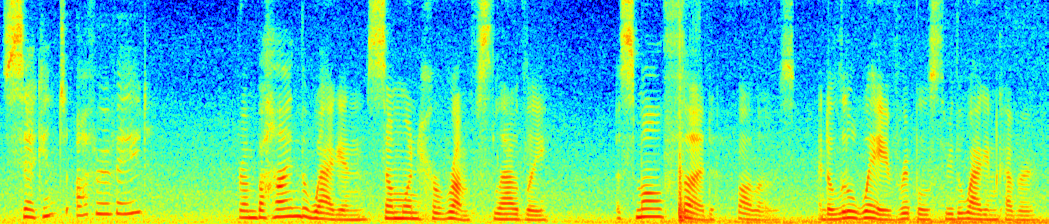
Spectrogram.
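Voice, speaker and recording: A woman's voice: a little slow, a little hiss or hum, rough recording. A woman narrating a dramatized fantasy story from a script. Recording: rumbling background ambience.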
